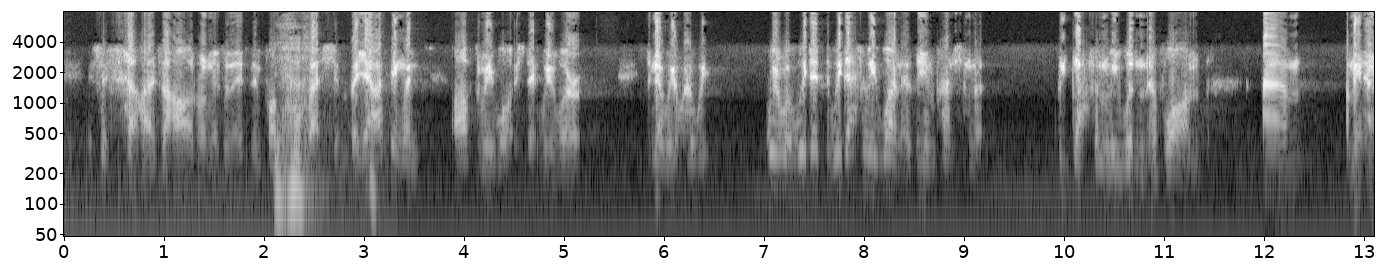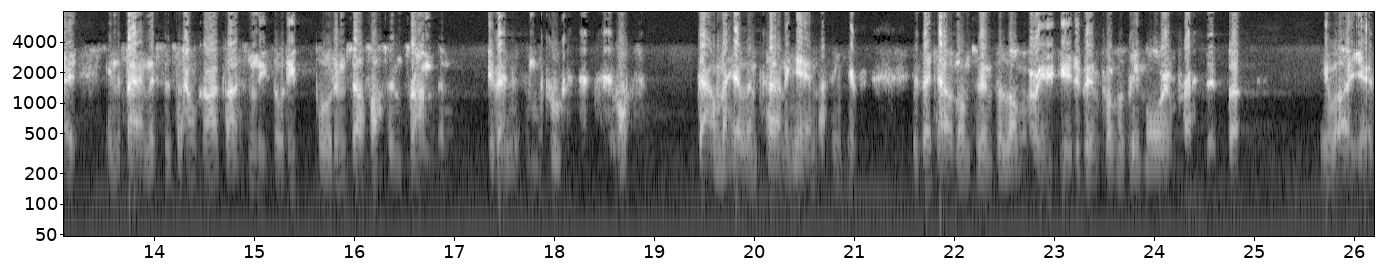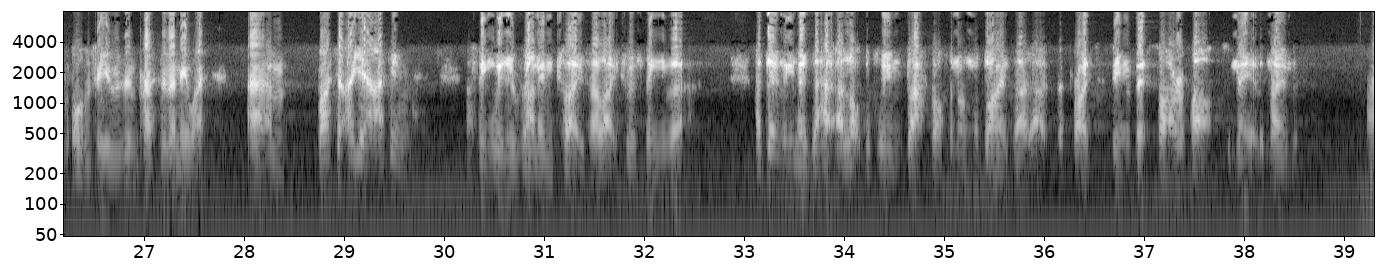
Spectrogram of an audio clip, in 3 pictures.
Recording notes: call in from Taunton and Barbados respectively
